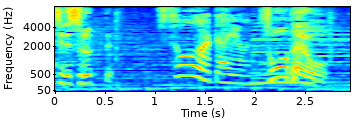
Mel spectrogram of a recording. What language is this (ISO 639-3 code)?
jpn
